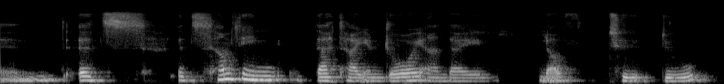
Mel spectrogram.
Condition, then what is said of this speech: Stuttering. Yeah, I speak so much better now, confident, and even if I get stuck, I move on.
